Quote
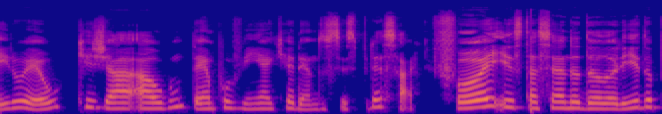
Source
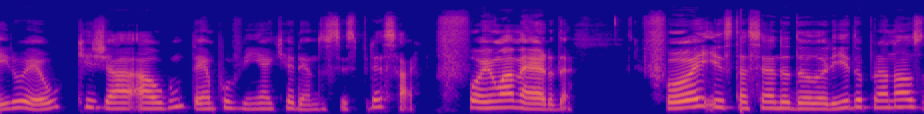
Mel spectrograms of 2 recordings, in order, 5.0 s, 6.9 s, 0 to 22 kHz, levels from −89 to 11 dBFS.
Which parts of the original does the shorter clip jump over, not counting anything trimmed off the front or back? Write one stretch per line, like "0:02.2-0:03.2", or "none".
0:03.2-0:04.7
